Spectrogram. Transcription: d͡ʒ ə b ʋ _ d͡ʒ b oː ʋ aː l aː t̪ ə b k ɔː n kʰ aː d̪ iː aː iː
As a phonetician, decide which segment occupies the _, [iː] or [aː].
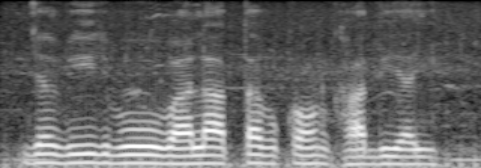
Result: iː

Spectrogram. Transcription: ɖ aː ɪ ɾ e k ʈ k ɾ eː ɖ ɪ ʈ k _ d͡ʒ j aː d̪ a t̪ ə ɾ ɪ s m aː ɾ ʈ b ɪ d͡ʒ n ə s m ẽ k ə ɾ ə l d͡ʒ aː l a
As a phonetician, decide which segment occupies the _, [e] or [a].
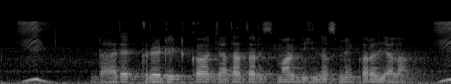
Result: a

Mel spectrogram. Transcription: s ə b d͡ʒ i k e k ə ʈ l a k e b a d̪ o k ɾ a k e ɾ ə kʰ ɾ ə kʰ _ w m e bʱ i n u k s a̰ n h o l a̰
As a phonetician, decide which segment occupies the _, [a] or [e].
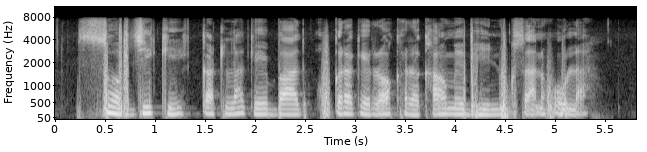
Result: a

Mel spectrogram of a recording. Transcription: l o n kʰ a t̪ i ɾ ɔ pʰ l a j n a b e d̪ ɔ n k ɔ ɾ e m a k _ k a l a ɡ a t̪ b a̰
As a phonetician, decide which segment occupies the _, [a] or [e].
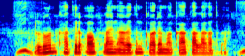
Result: a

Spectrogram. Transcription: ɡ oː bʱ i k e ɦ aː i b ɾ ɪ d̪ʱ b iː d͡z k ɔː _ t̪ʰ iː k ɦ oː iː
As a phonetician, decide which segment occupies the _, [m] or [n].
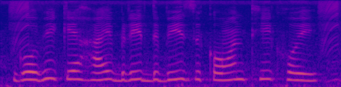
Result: n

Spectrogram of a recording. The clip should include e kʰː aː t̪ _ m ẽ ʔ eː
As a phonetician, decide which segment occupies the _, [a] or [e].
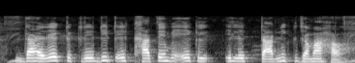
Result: e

